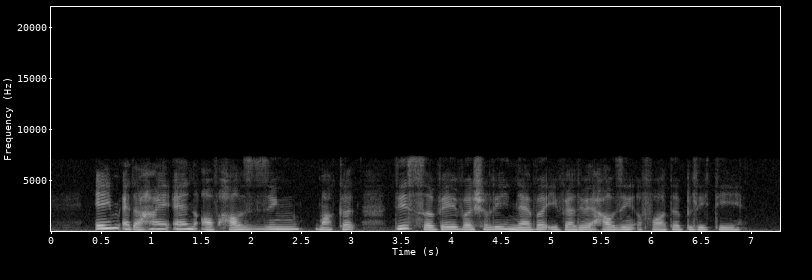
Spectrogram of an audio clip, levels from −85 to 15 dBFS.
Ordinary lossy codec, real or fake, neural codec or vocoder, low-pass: none; real; none; 7.2 kHz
